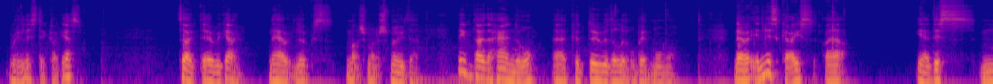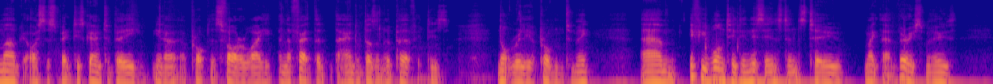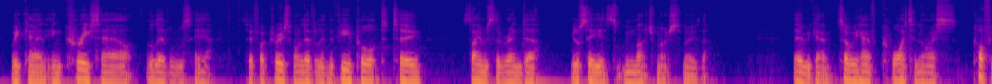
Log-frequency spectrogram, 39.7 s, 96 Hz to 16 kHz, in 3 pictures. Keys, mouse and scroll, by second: 1.2-4.2 middle drag, 7.7-8.3 scroll down 2, 8.3-8.9 scroll up 2, 8.9-10.5 middle drag, 11.3-14.5 middle drag, 22.2-25.2 middle drag, 29.6-32.7 drag, 33.7-36.7 middle drag.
